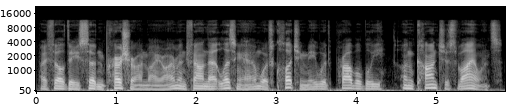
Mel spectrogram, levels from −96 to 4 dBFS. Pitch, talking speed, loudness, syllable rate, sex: 105 Hz, 195 wpm, -20 LUFS, 5.5 syllables/s, male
